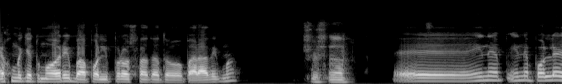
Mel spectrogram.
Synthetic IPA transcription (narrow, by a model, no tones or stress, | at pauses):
exume̞ce̞t̪umo̞ɾibɐpolipɾo̞sfɐt̪ɐt̪o̞pɐɾɐðiɣmɐ | sost̪ɐ | eine̞ine̞po̞le̞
